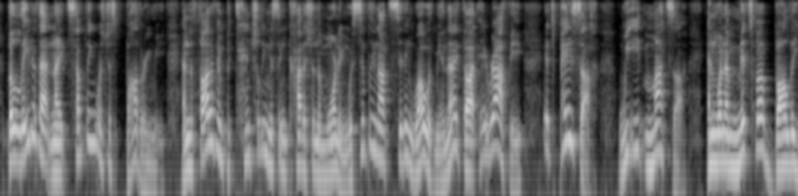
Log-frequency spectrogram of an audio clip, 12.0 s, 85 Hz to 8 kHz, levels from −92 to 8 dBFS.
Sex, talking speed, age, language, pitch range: male, 215 wpm, 30-49, English, 120-195 Hz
